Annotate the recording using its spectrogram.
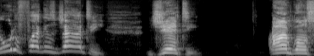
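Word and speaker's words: Jeanty: Matter of fact, let's get into the Genty discussion. I said Genty. Jonty. His name is pronounced Jonty.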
